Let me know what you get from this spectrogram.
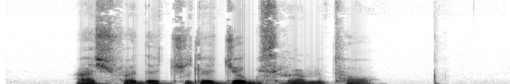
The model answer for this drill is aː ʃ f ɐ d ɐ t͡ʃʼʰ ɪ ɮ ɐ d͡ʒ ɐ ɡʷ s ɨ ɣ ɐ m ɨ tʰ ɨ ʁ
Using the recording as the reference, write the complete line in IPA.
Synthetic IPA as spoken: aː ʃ f ɐ d ɐ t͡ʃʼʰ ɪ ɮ ɐ d͡ʒ ɐ ɡʷ s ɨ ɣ ɐ m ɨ tʰ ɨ ʁ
